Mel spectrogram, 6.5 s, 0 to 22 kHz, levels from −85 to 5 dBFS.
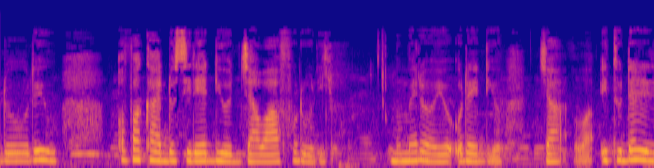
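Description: From start to finish the speech carries plainly audible codec damage, most likely MP3 compression at a low bitrate, somewhere around 40 kbps. Nothing comes through above about 10.6 kHz, so the top end sounds shaved off. With so few bits, the encoder drops the weaker frequency detail and lets it flicker in and out from frame to frame. That gives the speech a watery, swirly texture, and the s sounds and consonant onsets come out smeared and metallic.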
